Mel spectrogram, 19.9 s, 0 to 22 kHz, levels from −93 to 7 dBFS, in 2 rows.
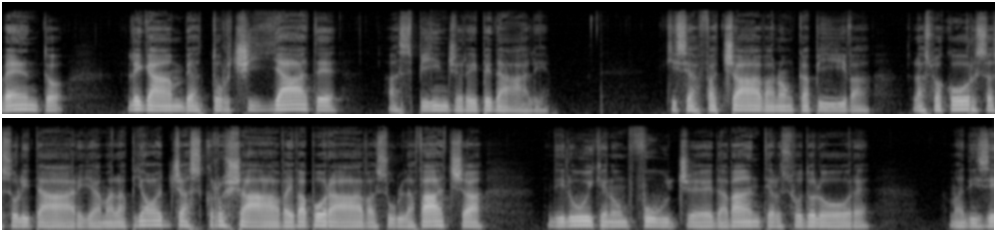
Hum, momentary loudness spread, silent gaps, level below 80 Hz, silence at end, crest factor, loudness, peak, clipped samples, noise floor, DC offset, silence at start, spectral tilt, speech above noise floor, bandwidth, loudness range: none; 11 LU; none; -58 dBFS; 0 s; 22 dB; -26 LUFS; -6 dBFS; under 0.1%; -69 dBFS; under 0.1%; 0 s; -5 dB/octave; 43 dB; 17 kHz; 5 LU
